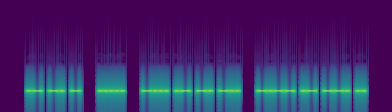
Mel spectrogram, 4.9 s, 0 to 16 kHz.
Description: Morse code, heard as a keyed tone, about 34 wpm, 700 Hz. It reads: ANT 5 BAND YAGI
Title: Common QSO Phrases 35wpm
